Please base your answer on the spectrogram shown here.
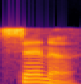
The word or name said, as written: senna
